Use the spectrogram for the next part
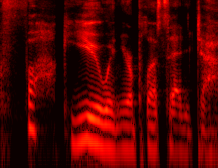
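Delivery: slow, low, flat dismissive; quoting her own retort to the mom, slow and low; deadpan retort. Retold or imitated. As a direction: drag it out, dead serious. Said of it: "I was like".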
